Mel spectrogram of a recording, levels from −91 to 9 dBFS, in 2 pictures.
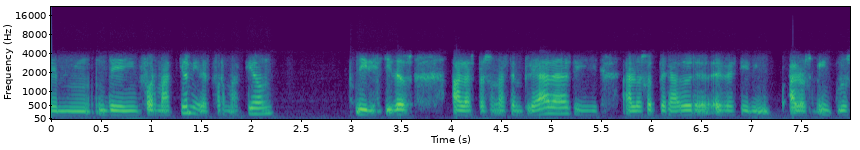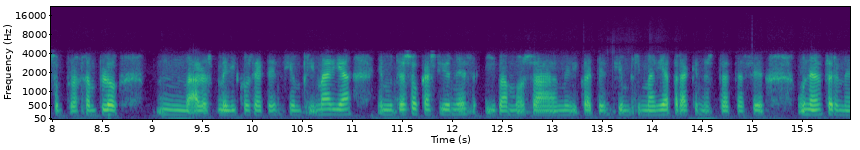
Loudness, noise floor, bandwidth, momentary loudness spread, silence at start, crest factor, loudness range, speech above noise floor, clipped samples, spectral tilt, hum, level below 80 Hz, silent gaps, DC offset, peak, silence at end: -23 LUFS; -65 dBFS; 4.5 kHz; 9 LU; 0 s; 18 dB; 2 LU; 42 dB; under 0.1%; -6.5 dB/octave; none; -60 dBFS; none; under 0.1%; -6 dBFS; 0 s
